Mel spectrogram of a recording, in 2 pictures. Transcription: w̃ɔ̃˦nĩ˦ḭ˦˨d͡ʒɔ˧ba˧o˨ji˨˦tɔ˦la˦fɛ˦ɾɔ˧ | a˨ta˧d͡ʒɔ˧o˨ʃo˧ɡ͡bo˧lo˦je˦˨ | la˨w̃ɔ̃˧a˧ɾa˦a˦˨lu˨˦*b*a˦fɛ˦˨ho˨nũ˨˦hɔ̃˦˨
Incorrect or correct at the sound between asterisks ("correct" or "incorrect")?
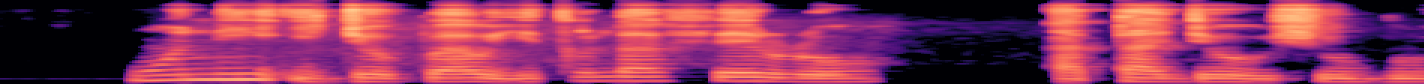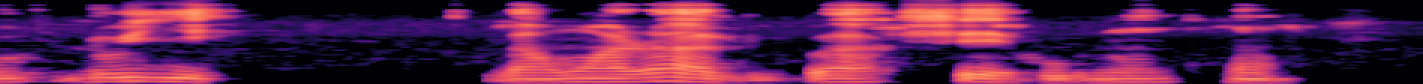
correct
